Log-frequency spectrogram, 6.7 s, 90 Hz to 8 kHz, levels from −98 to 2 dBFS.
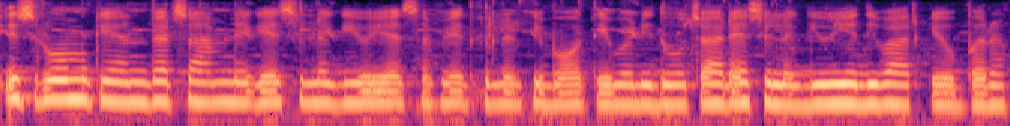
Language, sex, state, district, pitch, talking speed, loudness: Hindi, female, Rajasthan, Bikaner, 195 Hz, 220 wpm, -16 LUFS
